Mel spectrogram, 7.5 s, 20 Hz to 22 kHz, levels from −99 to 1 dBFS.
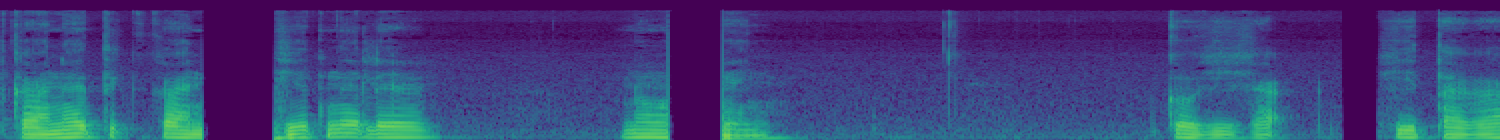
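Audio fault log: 1.01–1.47 s, 3.34–3.65 s, 6.71–6.92 s: Bluetooth dropout. The speech cuts to abrupt silence three times and resumes further along, likely from packets reaching the headphones too late and being discarded.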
